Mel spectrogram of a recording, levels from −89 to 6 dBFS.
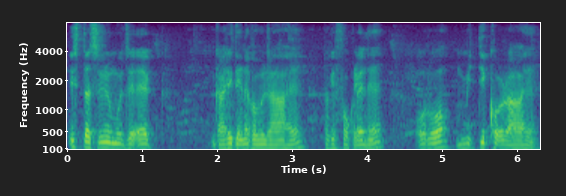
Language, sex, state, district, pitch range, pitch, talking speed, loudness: Hindi, male, Arunachal Pradesh, Lower Dibang Valley, 100-120 Hz, 105 Hz, 200 wpm, -17 LUFS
